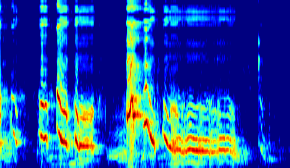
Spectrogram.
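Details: Bandog puppies, a Serbian Mastiff and German Boxer cross aged five weeks, whimper and yip: short falling squeals repeated about three times a second, then a longer drawn-out whine ending in a final sharp yip.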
